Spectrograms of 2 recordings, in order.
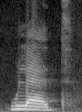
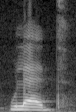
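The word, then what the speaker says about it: ولاد: Okay, children in Moroccan is ulad. Woolad. Woolad. W L A D. Woolled. It's like saying glad, but the G is a Y.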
